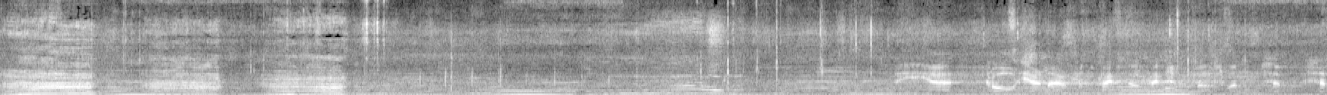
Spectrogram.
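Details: Charolais cattle at an agricultural show in South Inch Park, Perth, Scotland, mooing repeatedly: a series of short and longer low, droning lows in quick succession, with background chatter and showground noise throughout.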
